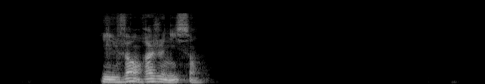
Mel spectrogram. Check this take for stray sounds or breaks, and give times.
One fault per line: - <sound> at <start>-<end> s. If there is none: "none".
none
